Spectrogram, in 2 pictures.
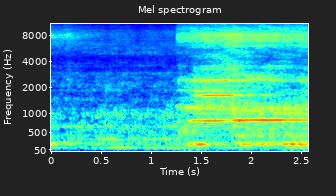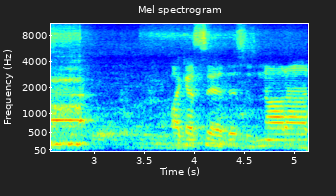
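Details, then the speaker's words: Cincinnati 24-inch metal shaper parting off a gib at 14 strokes/min, 13.5-inch travel, rough-ground cutter in a long holder: a harsh, steady screech for about 1.5 seconds is parting tool chatter, suspected from part harmonics or cutter geometry. "yeah it sounds like horrible but [Music] i think it's just the harmonics of the part too"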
